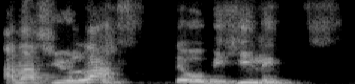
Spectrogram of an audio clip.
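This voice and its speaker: A man preaching a sermon, animated, laughing and drawing answers from his congregation. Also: high-pitched, moderate pace, rough recording. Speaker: pastor.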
